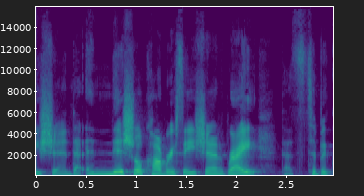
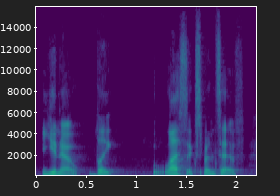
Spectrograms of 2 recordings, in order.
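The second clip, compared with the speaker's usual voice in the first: ordinary delivery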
